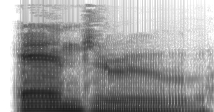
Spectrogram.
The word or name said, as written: Andrew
